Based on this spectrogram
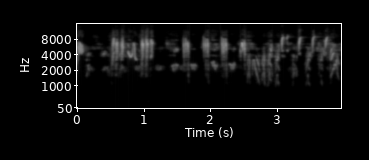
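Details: Plumbeous seedeater (Sporophila plumbea) song: clear paired whistles alternating high and lower notes, followed by a quicker jumble of chirps and buzzy trills.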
